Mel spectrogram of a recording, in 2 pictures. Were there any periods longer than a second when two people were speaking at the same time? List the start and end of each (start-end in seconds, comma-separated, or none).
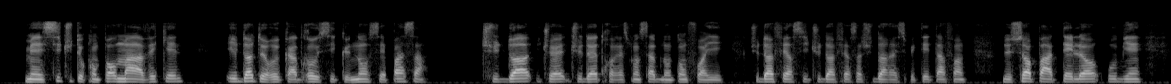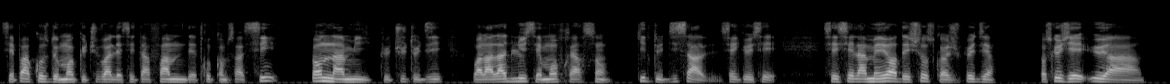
none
